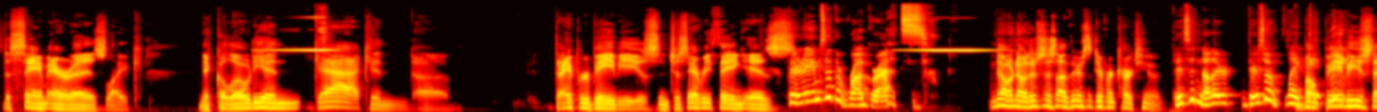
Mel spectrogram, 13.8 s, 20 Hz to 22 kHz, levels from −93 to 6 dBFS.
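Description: A microphone is picking up the loudspeaker it feeds, and at about 4.1 kHz the loop gain rises above one, producing loudspeaker feedback squeal twice in this speech. From 2.51 to 3.45 s a thin tone swells over most of a second to about 10 dB above the speech before cutting off ahead of "and uh". From 8.92 to 10.16 s, after "their names are the", the same pitch builds faster, in under half a second, and holds until "there's this uh there's".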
